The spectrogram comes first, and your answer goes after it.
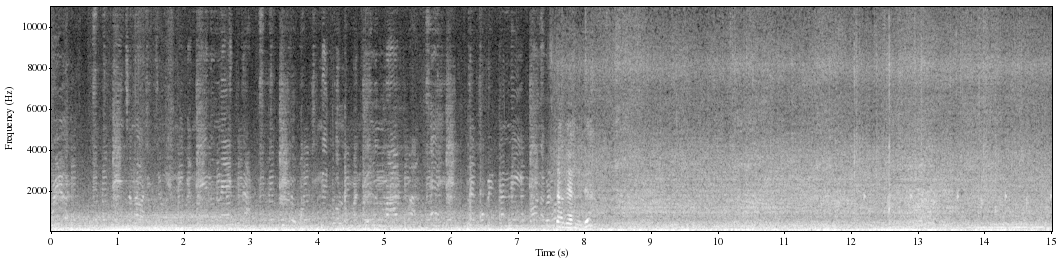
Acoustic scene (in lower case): car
